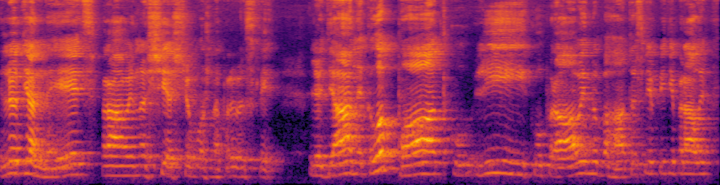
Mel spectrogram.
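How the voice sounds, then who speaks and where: A woman's voice: fairly low pitch, steady tone, a little slow, echoey room. A woman kindergarten teacher leading young children through a lesson, patiently asking questions, praising answers and spelling out sounds and syllables.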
